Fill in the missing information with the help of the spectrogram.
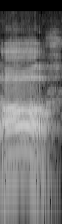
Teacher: अ का उच्चारण कंठ से होता है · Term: कंठय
